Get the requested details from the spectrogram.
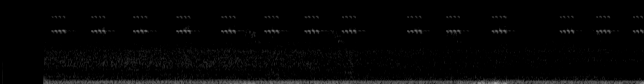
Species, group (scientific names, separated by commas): Gryllus campestris, Orthoptera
